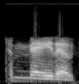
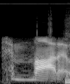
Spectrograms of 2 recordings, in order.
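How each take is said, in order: First: "tomato" with a long AY in the middle; to-MAY-to. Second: "tomato" with an AH in the middle; to-MAH-to. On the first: Likening Pittsburgh to Erie, "tomato" as to-MAY-to. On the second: Likening Pittsburgh to Erie, "tomato" as to-MAH-to. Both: Shown as a demonstration. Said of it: "It's completely different".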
